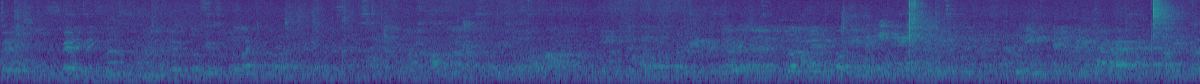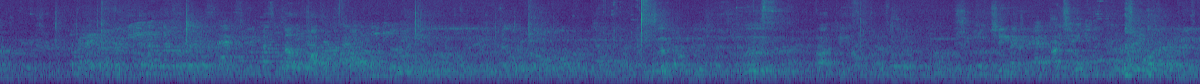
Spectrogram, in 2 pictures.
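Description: A group of young men talk over one another in a large echoing hall.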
